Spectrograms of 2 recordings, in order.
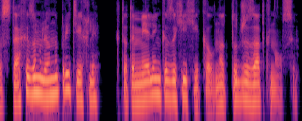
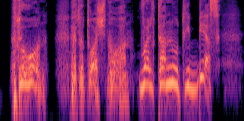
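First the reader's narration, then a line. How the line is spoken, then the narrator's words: Young man's hoarse whisper. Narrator (Russian): сипел на ухо престарелому седоволосому бормену парень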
